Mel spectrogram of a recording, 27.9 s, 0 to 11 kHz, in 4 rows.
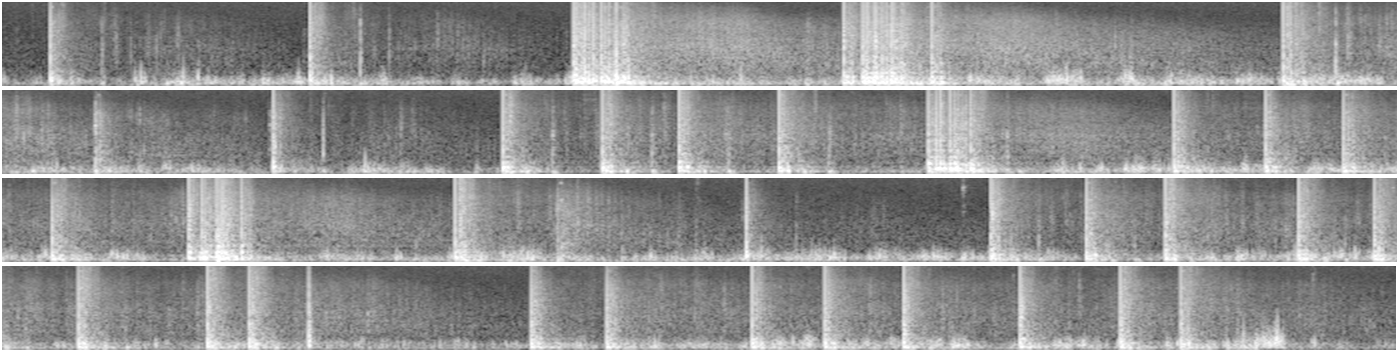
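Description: Daytime aerial fireworks: shells bursting in a dense, irregular run of sharp bangs over a continuous low rumble. The heaviest blasts come about 3, 4, 12 and 15 seconds in.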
